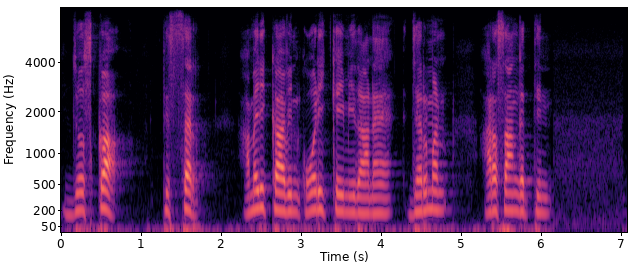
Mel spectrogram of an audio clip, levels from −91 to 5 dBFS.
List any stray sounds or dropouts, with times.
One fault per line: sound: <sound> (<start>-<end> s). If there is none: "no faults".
no faults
